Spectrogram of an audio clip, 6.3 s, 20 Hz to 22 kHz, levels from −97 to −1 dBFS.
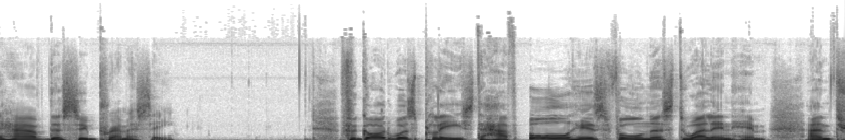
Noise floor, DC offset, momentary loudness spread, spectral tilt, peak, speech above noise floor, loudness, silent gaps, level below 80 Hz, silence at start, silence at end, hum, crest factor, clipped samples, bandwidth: -53 dBFS; under 0.1%; 10 LU; -6 dB/octave; -4 dBFS; 34 dB; -20 LUFS; none; -36 dBFS; 0 s; 0 s; none; 16 dB; under 0.1%; 18 kHz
